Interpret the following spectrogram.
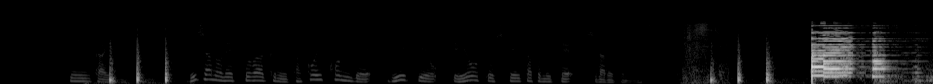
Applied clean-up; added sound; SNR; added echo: neural mask model RNNoise.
